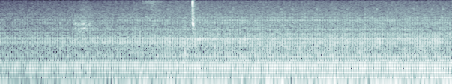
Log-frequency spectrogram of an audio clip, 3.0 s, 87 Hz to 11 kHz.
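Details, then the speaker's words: Recapped tube radio of unknown make, possibly General Television, on a variac at about 60 V with 57 V B+, warming up, no excess current draw, volume wide open: quiet steady mains buzz-hum from the speaker, no reception. "Still not really hearing anything out of the speaker, so we'll crank it up to about 60 and let it warm up a bit. Still not drawing any excessive current draw, so that's a good sign. Okay, I'm starting to hear some hum from"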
